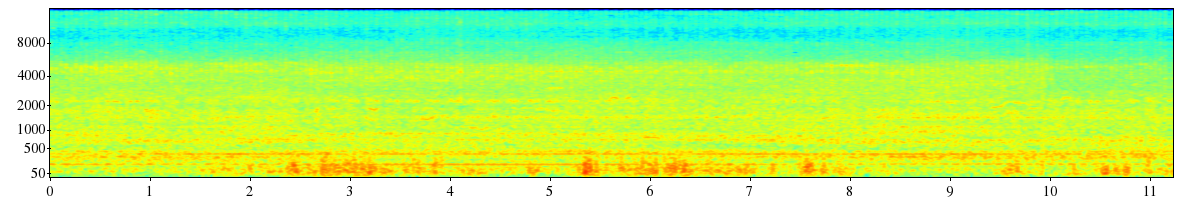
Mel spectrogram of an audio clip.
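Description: Ford 3.5-litre EcoBoost twin-turbo V6 idling steadily with a low even hum.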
